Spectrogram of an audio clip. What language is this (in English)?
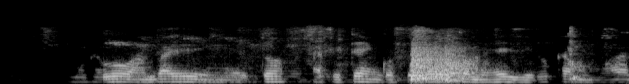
Kinyarwanda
